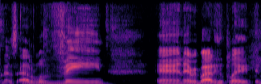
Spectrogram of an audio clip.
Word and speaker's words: Levine: It's Adam Levine, and then there's also, of course, everyone's favorite, Jesse Carmichael.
